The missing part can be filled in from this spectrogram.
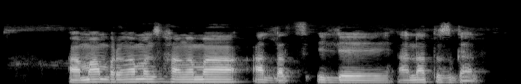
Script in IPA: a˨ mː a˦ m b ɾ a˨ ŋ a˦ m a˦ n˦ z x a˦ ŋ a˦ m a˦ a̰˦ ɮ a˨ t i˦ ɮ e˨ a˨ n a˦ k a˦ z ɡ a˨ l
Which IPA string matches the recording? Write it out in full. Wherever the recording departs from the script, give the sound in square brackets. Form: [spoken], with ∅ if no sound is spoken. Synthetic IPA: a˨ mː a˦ m b ɾ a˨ ŋ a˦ m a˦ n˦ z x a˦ ŋ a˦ m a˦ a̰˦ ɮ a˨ [t͡s] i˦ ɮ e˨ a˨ n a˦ [t] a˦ z ɡ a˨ l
